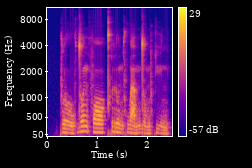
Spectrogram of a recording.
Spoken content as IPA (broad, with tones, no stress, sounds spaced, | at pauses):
k l oː˩˦ w d o˥˩ n f ɔː˧ kʰ r u˨˩ n k w a˩˦ m d o˩˦ m k i˨˩ n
